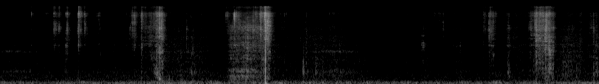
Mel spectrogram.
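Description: Dry birch bark being torn and stripped by hand for kindling: short rasping tears with small crackles between, three louder ones, the loudest about two and a half seconds in.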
